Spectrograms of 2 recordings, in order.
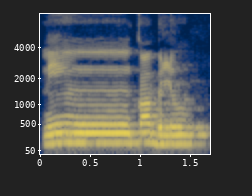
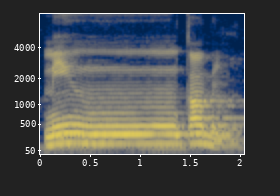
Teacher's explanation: Jadi dikurangi atau tidak terbaca lagi dhammahnya. Tapi huruf lamnya wajib kita ucapkan. Walaupun tidak ada harokatnya. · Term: wakof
